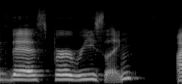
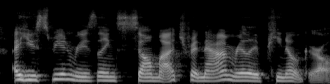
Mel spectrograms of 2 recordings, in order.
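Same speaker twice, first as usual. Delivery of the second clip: ordinary talk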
